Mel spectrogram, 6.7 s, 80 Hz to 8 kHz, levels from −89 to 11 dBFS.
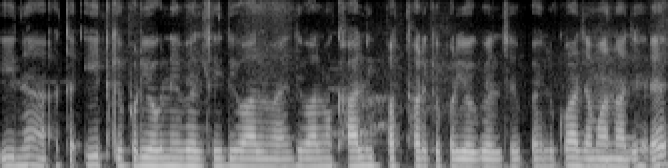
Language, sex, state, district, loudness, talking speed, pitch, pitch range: Maithili, male, Bihar, Purnia, -18 LUFS, 225 wpm, 130 Hz, 130-135 Hz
